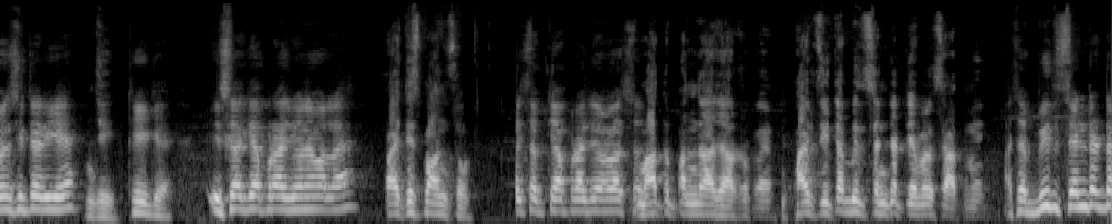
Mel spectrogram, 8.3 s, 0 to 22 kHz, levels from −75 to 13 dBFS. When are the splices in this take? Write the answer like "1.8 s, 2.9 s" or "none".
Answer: 0.9 s, 3.9 s, 5.9 s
